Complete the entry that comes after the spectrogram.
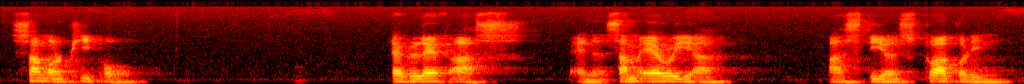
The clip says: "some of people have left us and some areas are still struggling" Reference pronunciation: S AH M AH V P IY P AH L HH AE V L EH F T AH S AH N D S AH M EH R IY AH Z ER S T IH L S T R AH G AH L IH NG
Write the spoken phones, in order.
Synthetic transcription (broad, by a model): S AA M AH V P IY P AH L HH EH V L EH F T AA S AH N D S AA M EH R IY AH AA S T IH L S T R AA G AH L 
